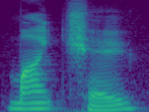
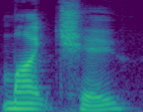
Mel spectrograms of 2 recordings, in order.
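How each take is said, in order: No difference in how they are said.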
